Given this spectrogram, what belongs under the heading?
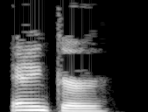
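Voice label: "anker", British English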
